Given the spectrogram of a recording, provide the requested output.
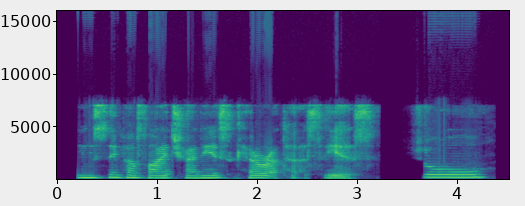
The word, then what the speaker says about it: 書: So they both have the same pronunciation of shi, wu, shu. You can hear the sound of shu without any ups and downs or transitions.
